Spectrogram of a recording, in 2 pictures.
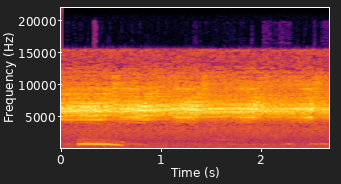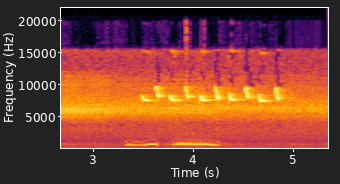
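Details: Spotted dove heard while trapping birds in Indonesia, with a local bird as the target. One long falling coo comes early, then after a pause a wavy short note and a longer coo. Rapid high chirps from another creature and a steady insect drone follow.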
